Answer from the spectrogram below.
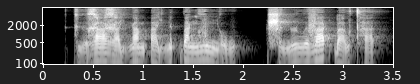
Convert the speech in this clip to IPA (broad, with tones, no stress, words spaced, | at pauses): kɨ˨˩˨ə̯ ɣaː˧ɣa˨˩jŋa˧mʔa˨˩j nə˦˥k̚ wa˧ŋɣu˧ɲo˨˩˨w | ʂə˨˩˨ŋɹu˧ə̯vaː˦˥k̚ ɓa˨˩˦wt̪ʰa˨˩k̚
